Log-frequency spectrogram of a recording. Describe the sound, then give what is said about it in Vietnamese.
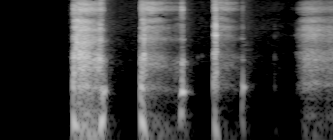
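A man coughs violently in anger: six harsh, rough bursts in an irregular, rapid fit. The first is longest and loudest, two short clipped coughs follow, and a final breathy, weaker cough comes after a brief pause. “lửa giận muốn bùng lên làm cho ông ho sặc sụa.”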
